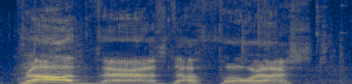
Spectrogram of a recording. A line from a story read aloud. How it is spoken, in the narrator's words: He shouted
